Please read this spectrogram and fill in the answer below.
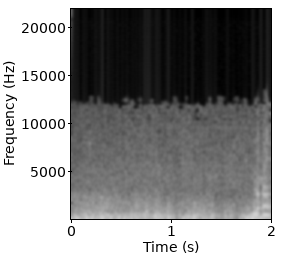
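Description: Storm sound on an old film soundtrack: a steady, dense rush of heavy rain and thunder.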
